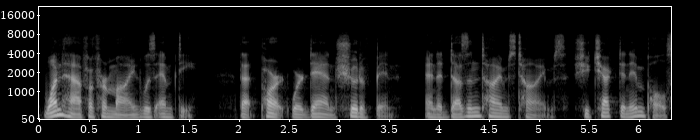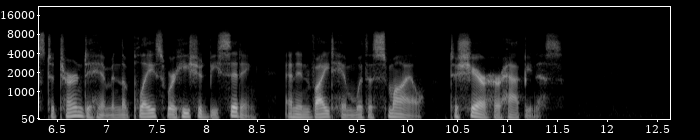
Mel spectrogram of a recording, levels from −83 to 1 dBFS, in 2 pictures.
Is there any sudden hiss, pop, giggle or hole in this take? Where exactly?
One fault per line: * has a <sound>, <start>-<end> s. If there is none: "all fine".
all fine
